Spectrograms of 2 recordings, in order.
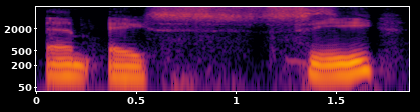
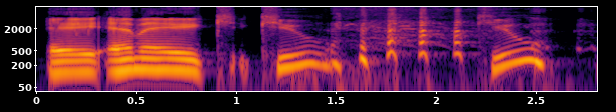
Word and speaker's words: Macuga: The last name is Macuga. Got it. It's spelled like it sounds. Yeah, but at the same time, it's like I a couple times have been like Macuq, but I have the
